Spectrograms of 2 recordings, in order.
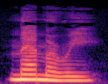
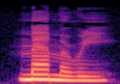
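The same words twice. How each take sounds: The two takes are said the same way.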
